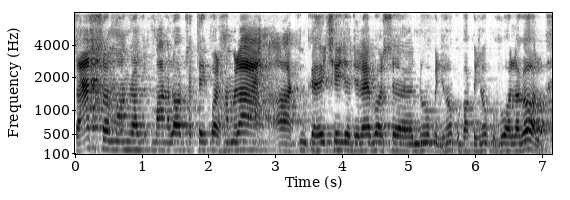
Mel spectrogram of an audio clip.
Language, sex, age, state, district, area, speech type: Maithili, male, 60+, Bihar, Darbhanga, rural, spontaneous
